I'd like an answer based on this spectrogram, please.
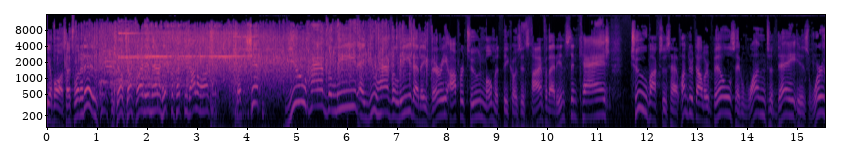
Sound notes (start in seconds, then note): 5.9 ding; 6.2 bell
